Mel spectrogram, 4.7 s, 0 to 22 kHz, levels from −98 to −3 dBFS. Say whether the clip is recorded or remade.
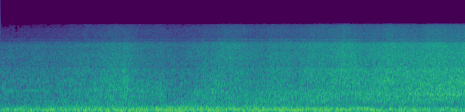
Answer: recorded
